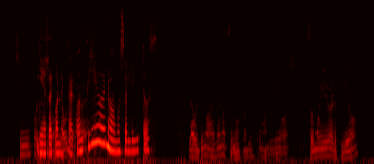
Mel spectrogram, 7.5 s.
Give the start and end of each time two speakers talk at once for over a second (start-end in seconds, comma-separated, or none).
0.7-1.9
